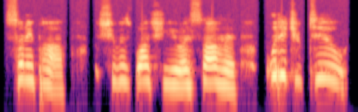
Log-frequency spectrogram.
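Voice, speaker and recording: A narrator voicing a distraught, furious female cat in a roleplay story, shrill and emphatic. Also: moderate pace, darkish tone, no room sound, lightly acted. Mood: furious, accusing. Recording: dull lo-fi close dry recording.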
